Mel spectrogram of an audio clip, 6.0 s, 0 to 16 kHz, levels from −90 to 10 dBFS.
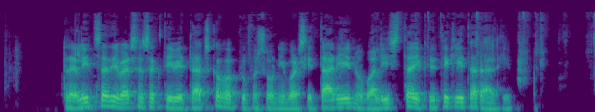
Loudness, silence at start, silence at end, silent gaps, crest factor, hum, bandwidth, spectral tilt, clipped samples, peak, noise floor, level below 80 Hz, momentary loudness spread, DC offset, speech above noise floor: -24 LUFS; 0.65 s; 0.55 s; none; 18 dB; none; 11.5 kHz; -5 dB/octave; under 0.1%; -6 dBFS; -63 dBFS; -44 dBFS; 8 LU; under 0.1%; 39 dB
